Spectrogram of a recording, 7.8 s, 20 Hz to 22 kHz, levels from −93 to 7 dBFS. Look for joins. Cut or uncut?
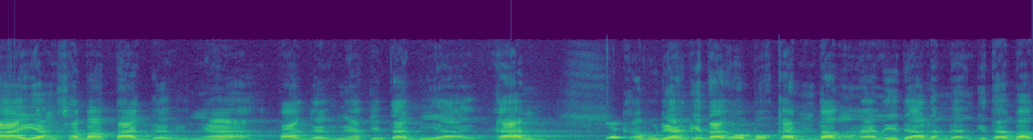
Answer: uncut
